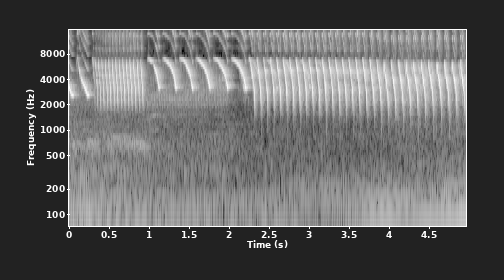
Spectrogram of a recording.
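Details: Canary in loud song, opening with a sharp note and a buzzy sustained trill, then a row of clear, descending whistled notes, followed by a long, very fast rolling trill of evenly repeated high syllables; faint low hum beneath.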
